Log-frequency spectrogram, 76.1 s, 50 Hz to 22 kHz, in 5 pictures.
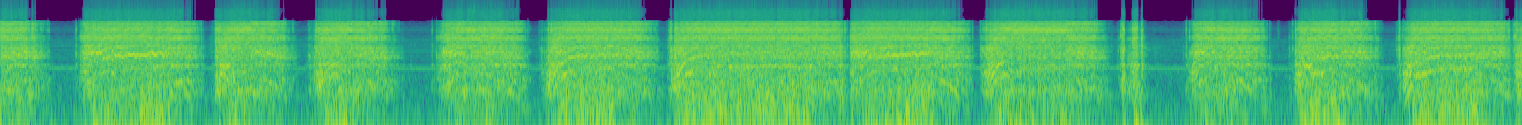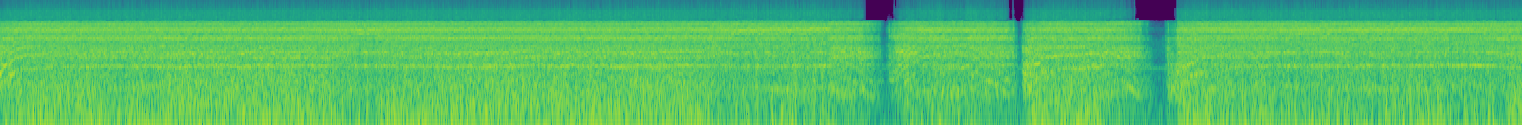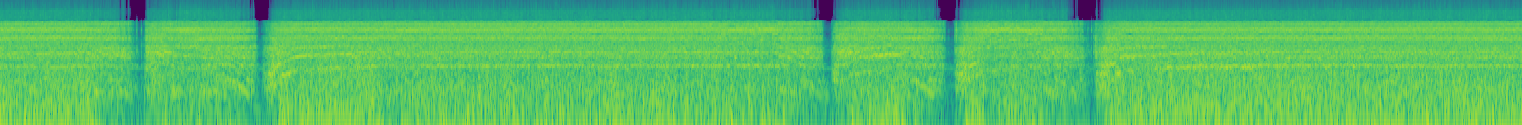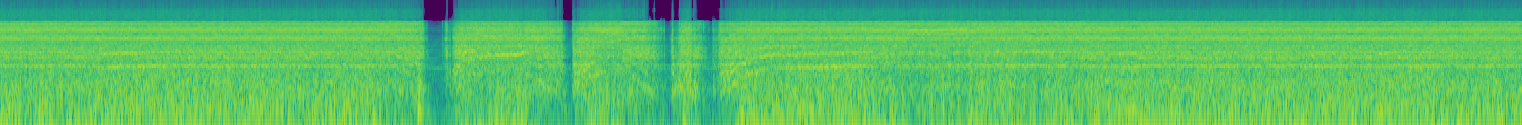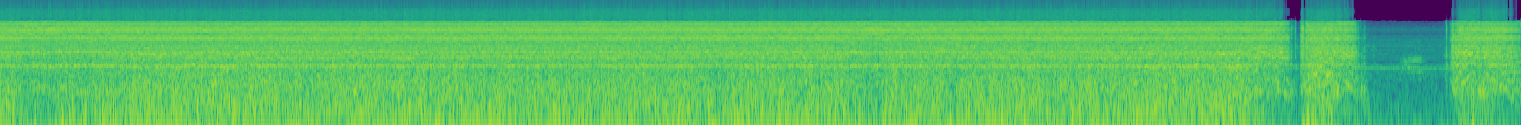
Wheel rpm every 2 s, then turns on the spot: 100, 60, 70, 120, 110, 70, 60, 120, 230, 220, 230, 190, 100, 120, 220, 180, 110, 220, 230, 90, 100, 210, 230, 230, 200, 100, 100, 220, 230, 230, 230, 230, 230, 230, 230, 230, 160, 30.
none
